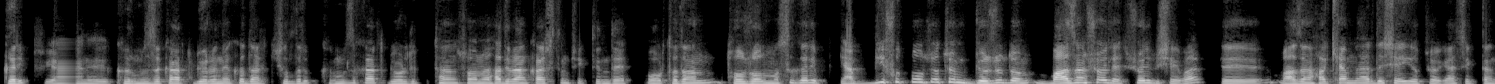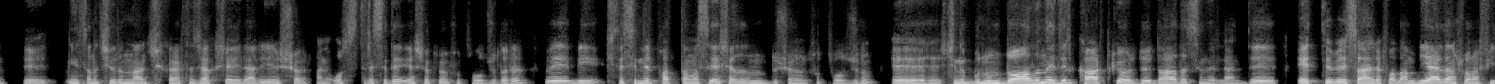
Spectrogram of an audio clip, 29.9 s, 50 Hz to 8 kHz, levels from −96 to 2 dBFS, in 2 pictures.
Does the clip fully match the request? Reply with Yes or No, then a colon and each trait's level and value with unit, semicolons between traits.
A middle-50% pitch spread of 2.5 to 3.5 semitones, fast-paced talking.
Yes: average, 2.9 semitones; fast, 150 wpm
